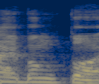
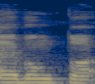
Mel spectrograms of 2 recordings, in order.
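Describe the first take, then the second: The two takes are said the same way.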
